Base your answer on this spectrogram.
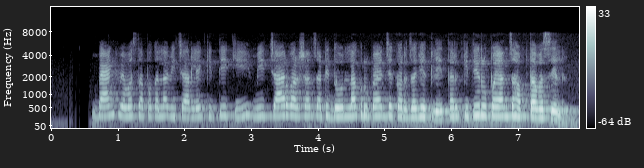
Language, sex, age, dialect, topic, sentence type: Marathi, female, 25-30, Standard Marathi, banking, statement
